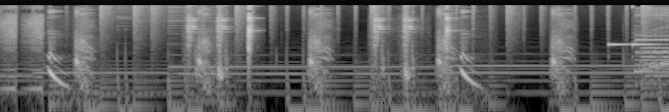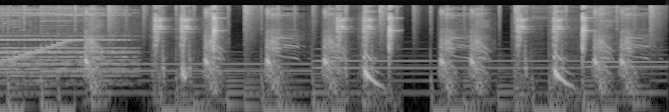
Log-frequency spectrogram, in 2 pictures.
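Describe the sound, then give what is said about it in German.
Repeated sharp impact hits from a video game fight in which two characters attack with swords and one with a crossbow: sword strikes in quick succession with occasional lighter crossbow clicks and a lightning spell, over a steady droning background and a brief bright chime-like healing-spell melody midway. “zwei mit Schwertern, eine mit der Armbrust, das klingt dann Schlag, Schlag, Klick, Schlag, Schlag, Klick.”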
